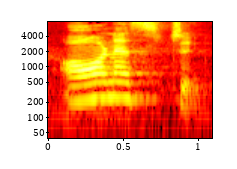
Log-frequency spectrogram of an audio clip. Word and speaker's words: honest: so hence o r then H silent o pronunciation honest H silent or pronunciation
